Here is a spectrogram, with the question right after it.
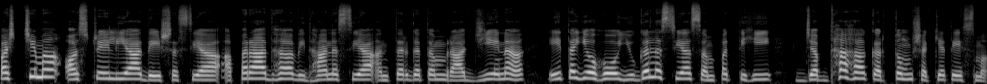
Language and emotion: Sanskrit, neutral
